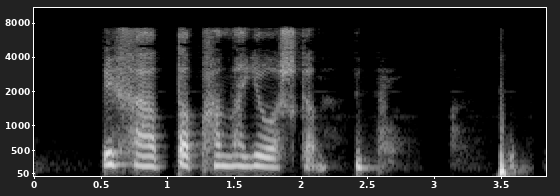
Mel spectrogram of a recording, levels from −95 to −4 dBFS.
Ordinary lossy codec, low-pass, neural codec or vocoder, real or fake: MP3, 64 kbps; 7.2 kHz; codec, 16 kHz, 0.5 kbps, FunCodec, trained on LibriTTS, 25 frames a second; fake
